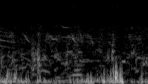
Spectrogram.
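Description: A brief, quiet burst of chicken clucking on a mountain farm, a few low clucks close by with faint background noise.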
